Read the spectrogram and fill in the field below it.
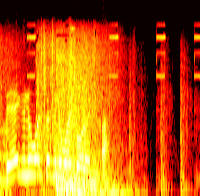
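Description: A grenade explodes with a loud blast.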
